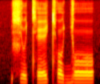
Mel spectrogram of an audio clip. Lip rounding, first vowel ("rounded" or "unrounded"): unrounded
